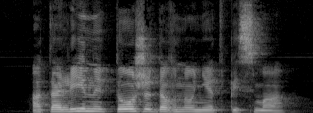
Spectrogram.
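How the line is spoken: Sighing. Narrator (Russian): снова вздохнула Мышка

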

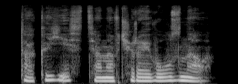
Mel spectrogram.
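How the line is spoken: Muttering. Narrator (Russian): пробормотала я

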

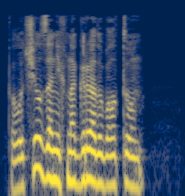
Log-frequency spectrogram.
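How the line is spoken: Hoarse wheeze. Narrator (Russian): прохрипел он

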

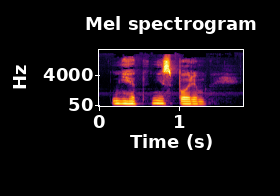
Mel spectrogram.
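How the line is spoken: Soft. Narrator (Russian): мягко произнесла Яна

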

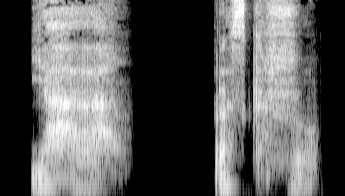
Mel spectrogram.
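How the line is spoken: Wheezing female voice. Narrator (Russian): просипела она

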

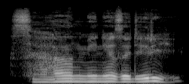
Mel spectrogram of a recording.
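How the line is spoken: Awed muttering. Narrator (Russian): пробормотал проникшийся увиденным до печенок оборотень

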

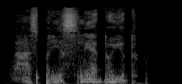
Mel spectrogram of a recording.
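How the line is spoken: Barely audible whisper. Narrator (Russian): еле слышно шепнула она Фло

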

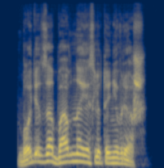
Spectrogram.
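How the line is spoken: Smirking. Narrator (Russian): с усмешкой сказал он

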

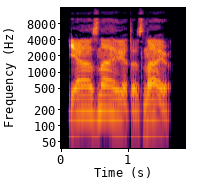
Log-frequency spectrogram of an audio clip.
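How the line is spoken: Laughing. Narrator (Russian): смеялся Биг Блэк

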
